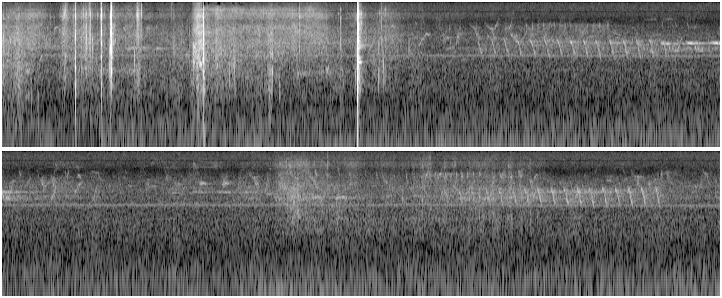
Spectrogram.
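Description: Handling noise: rustling with a few sharp clicks over the first few seconds, the loudest about four seconds in. Then quiet outdoor ambience with birds trilling faintly in the background and a faint steady high tone.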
